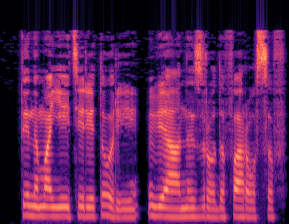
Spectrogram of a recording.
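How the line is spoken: Growled. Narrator (Russian): зарычал тот

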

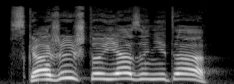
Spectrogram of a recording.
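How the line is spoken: Shouted through closed door. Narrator (Russian): крикнула в ответ Фрёкенбок из-за закрытой двери

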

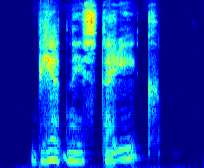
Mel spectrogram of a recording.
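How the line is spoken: Mutter. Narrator (Russian): пробормотал он

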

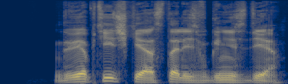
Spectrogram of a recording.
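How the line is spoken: Grumbling. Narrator (Russian): проворчал Грир

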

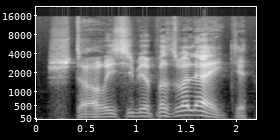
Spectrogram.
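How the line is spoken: Hiss. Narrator (Russian): прошипел он

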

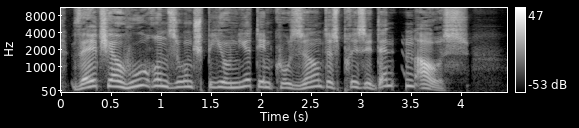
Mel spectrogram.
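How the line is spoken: Called out. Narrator (German): rief General Imad

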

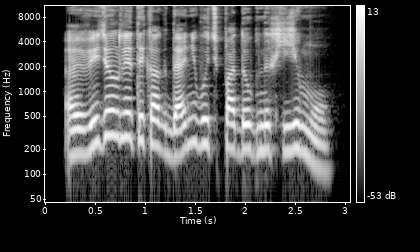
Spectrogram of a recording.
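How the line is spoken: Plain. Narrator (Russian): спросил он

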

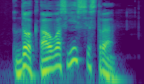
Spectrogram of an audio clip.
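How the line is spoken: Calm inquiry. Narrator (Russian): спокойно поинтересовалась Риццоли

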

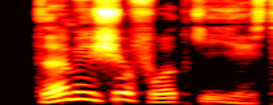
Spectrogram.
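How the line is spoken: Heavy sigh. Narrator (Russian): тяжело вздохнул

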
